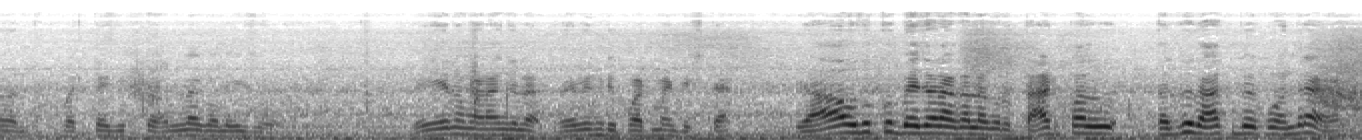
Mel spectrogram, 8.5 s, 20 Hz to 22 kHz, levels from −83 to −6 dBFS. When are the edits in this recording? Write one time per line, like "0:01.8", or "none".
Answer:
none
